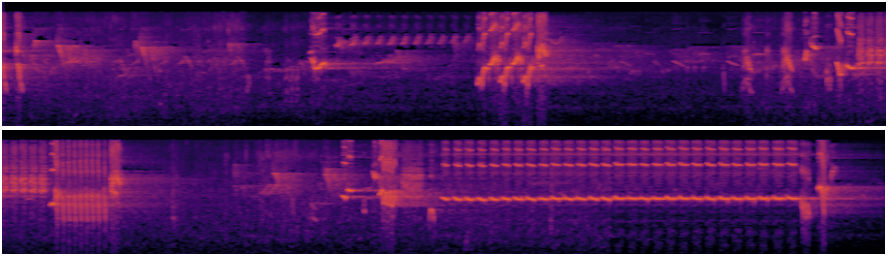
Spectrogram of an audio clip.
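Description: Birdsong: several birds chirping and giving short trills, then one long, fast, even trill over the last few seconds that fades out near the end.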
